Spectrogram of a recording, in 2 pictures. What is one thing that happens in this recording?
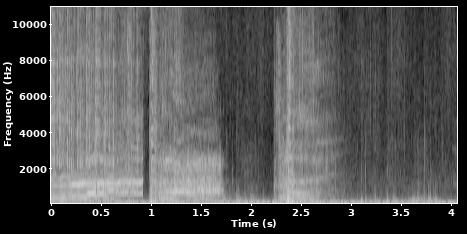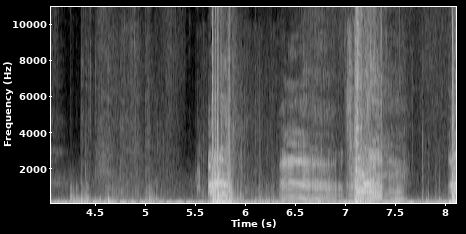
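A metal pipe strikes a body with heavy thuds.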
